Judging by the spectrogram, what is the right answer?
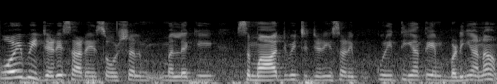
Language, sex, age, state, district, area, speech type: Dogri, female, 45-60, Jammu and Kashmir, Jammu, urban, spontaneous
